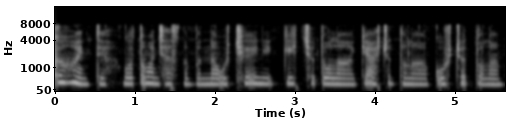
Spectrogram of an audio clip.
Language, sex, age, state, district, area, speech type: Kashmiri, female, 18-30, Jammu and Kashmir, Budgam, rural, spontaneous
